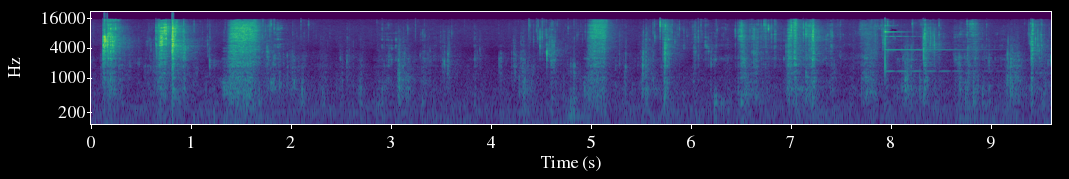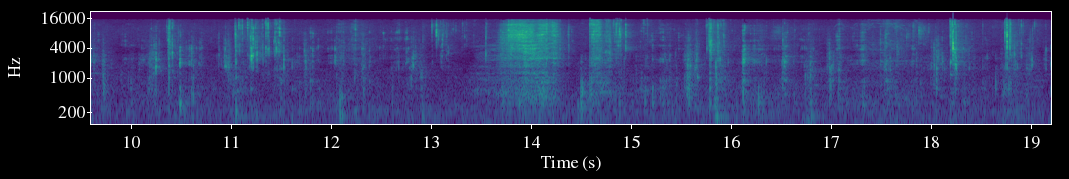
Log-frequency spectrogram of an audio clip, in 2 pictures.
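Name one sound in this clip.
A man chews noisily, close to a microphone.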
